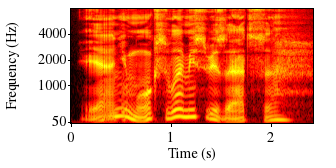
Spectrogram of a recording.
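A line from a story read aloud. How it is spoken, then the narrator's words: Said dryly. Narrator (Russian): сухо произнес Бингам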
